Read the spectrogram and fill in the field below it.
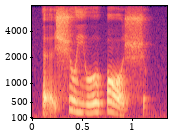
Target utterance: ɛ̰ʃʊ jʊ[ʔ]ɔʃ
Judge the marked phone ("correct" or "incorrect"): correct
